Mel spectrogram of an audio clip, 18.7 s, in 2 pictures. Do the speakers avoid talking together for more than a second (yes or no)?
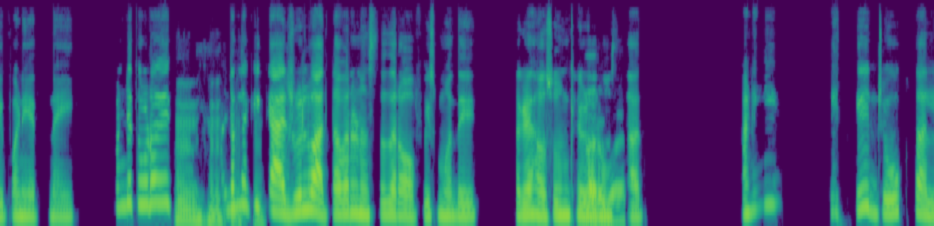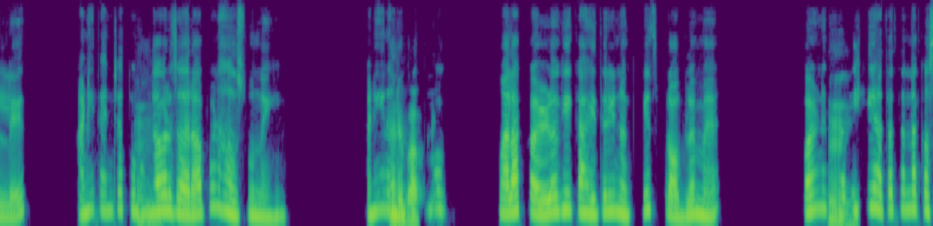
yes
